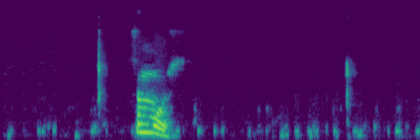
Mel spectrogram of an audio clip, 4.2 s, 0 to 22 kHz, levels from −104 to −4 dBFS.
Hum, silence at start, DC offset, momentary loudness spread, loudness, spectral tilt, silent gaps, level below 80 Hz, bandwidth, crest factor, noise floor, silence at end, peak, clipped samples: none; 1.35 s; under 0.1%; 22 LU; -26 LUFS; -7.5 dB/octave; none; -80 dBFS; 9.2 kHz; 22 dB; -72 dBFS; 0.2 s; -8 dBFS; under 0.1%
